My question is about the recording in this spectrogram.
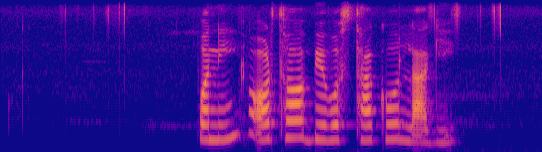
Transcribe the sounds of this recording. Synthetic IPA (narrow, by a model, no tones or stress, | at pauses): pʌniʌrt̪ʰʌbjʌbʌst̪ʰakola̰ɡi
